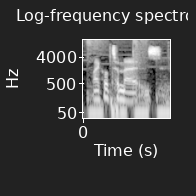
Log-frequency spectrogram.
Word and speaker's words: Michael Tamez: Michael Temez.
